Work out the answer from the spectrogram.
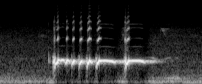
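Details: Local zebra dove, manggung style: one crisp phrase of rapid rolling coos, a brief pause-like accent, then a level tone fading out after about a second.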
